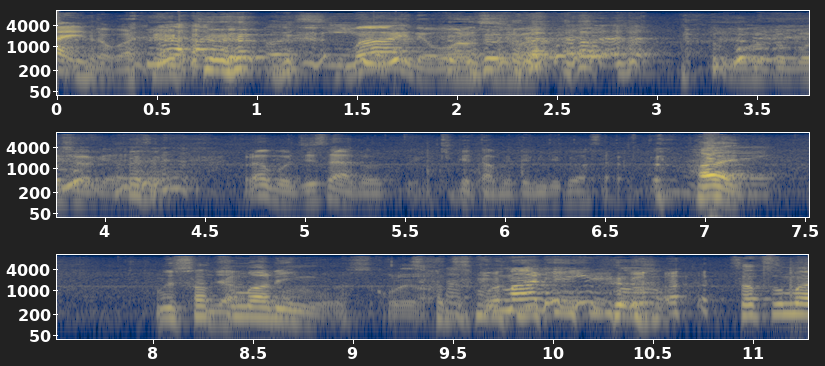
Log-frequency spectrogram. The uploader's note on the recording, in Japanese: 今回は松山市大街道のプラススタイルにおじゃましての公開録音ですー。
